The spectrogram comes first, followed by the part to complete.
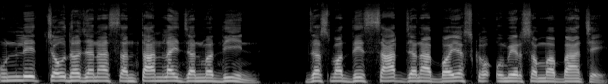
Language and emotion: Nepali, neutral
